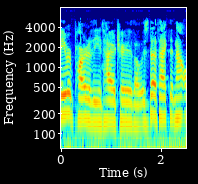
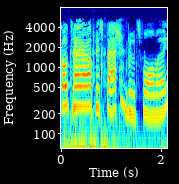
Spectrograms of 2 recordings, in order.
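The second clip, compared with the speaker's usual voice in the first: higher-pitched, campy mock voice.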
